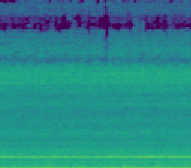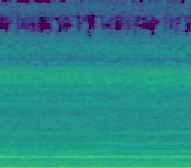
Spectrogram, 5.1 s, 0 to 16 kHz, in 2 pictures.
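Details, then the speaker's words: 1989 Suburban with a 3-inch exhaust, idling after a replacement alternator fixed the old one's grinding and now charges at 14.4 V, gauge/idle fuse fixed: steady, even idle with a faint constant tone, no grinding, healthy. "Listen to how quiet it is. That 3-inch exhaust sounds really, really sweet. It sounds super good."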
